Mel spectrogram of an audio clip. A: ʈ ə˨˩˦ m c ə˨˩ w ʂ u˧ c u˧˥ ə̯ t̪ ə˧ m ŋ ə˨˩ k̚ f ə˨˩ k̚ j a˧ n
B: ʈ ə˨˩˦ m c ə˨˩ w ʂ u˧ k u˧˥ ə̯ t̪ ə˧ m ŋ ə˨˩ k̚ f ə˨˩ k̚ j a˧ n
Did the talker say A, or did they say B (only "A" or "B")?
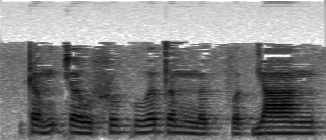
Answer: B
